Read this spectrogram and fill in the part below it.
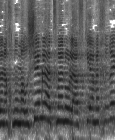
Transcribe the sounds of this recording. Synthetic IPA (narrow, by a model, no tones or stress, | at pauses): anaχnumaʁʃimleat͡sme̞nuleafkiame̞χiʁi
